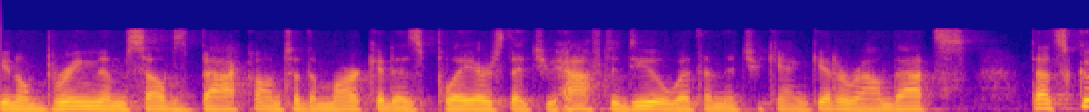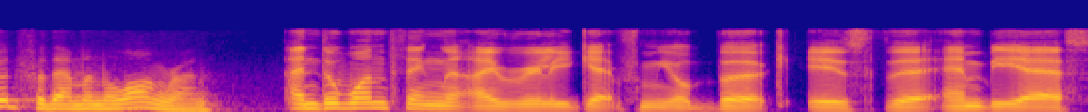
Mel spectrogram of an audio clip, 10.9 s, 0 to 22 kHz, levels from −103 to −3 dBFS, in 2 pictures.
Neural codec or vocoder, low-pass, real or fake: none; 7.2 kHz; real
